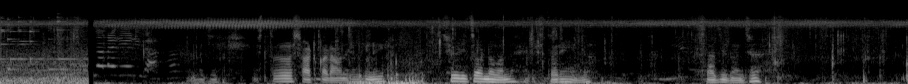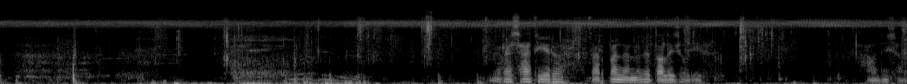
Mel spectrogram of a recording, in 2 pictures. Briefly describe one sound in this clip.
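A young man talks calmly, close by.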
